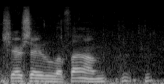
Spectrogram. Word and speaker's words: Cherchez la femme: Hey, on the plus side, though, I did pronounce Cherchez la femme correctly, though, for once.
